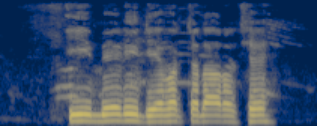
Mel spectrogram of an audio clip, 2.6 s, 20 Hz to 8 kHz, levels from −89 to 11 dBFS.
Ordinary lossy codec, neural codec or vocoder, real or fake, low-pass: MP3, 64 kbps; none; real; 7.2 kHz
